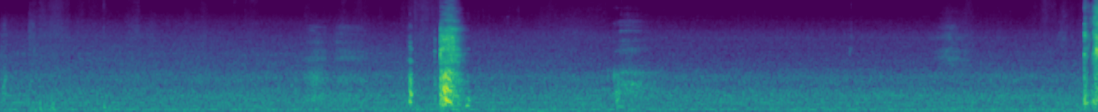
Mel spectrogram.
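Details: Person with hay fever during a high UK pollen count: soft breaths, then a loud explosive sneeze, a smaller sneeze and another burst; repeated allergic sneezing.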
